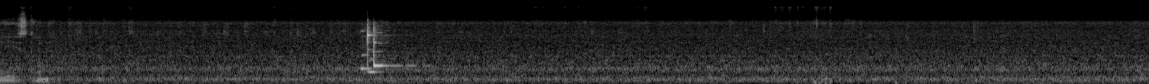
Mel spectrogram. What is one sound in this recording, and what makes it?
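A blending stump rubs across drawing paper.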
